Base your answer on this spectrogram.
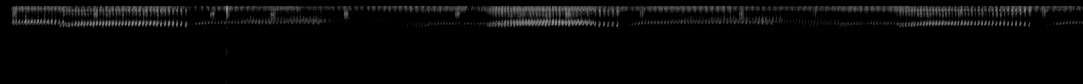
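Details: Ornate bright bush-cricket (Poecilimon ornatus) singing at Seewiesen, Germany, on 28 June 2019: a very high, hissing, sustained buzz that swells into louder surges every few seconds and fades back between them, with a faint click near the start.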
